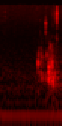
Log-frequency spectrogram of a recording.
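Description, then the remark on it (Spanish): A few quick, wet flicks of water from a fingertip, soft little splashes clustered in under half a second, fairly quiet, with no one talking. “O agua con el dedo así.”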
